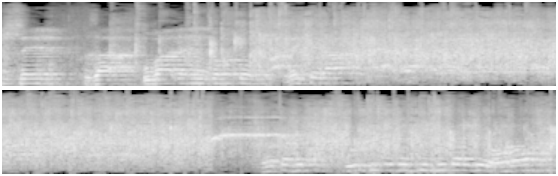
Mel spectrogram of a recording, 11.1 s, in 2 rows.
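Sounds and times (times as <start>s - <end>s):
speech: 0.2s - 3.8s, 8.1s - 11.0s
audience applause: 1.8s - 11.0s
thin high whistle: 7.6s - 8.4s.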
